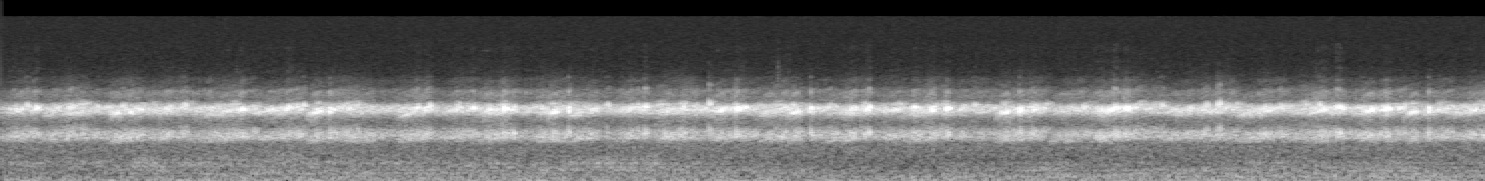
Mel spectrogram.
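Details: Spring wetland frogs chorusing, recorded live with no looping: a loud, even, uninterrupted mass of high trilling croaks with slight pulsing in volume and little else heard.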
